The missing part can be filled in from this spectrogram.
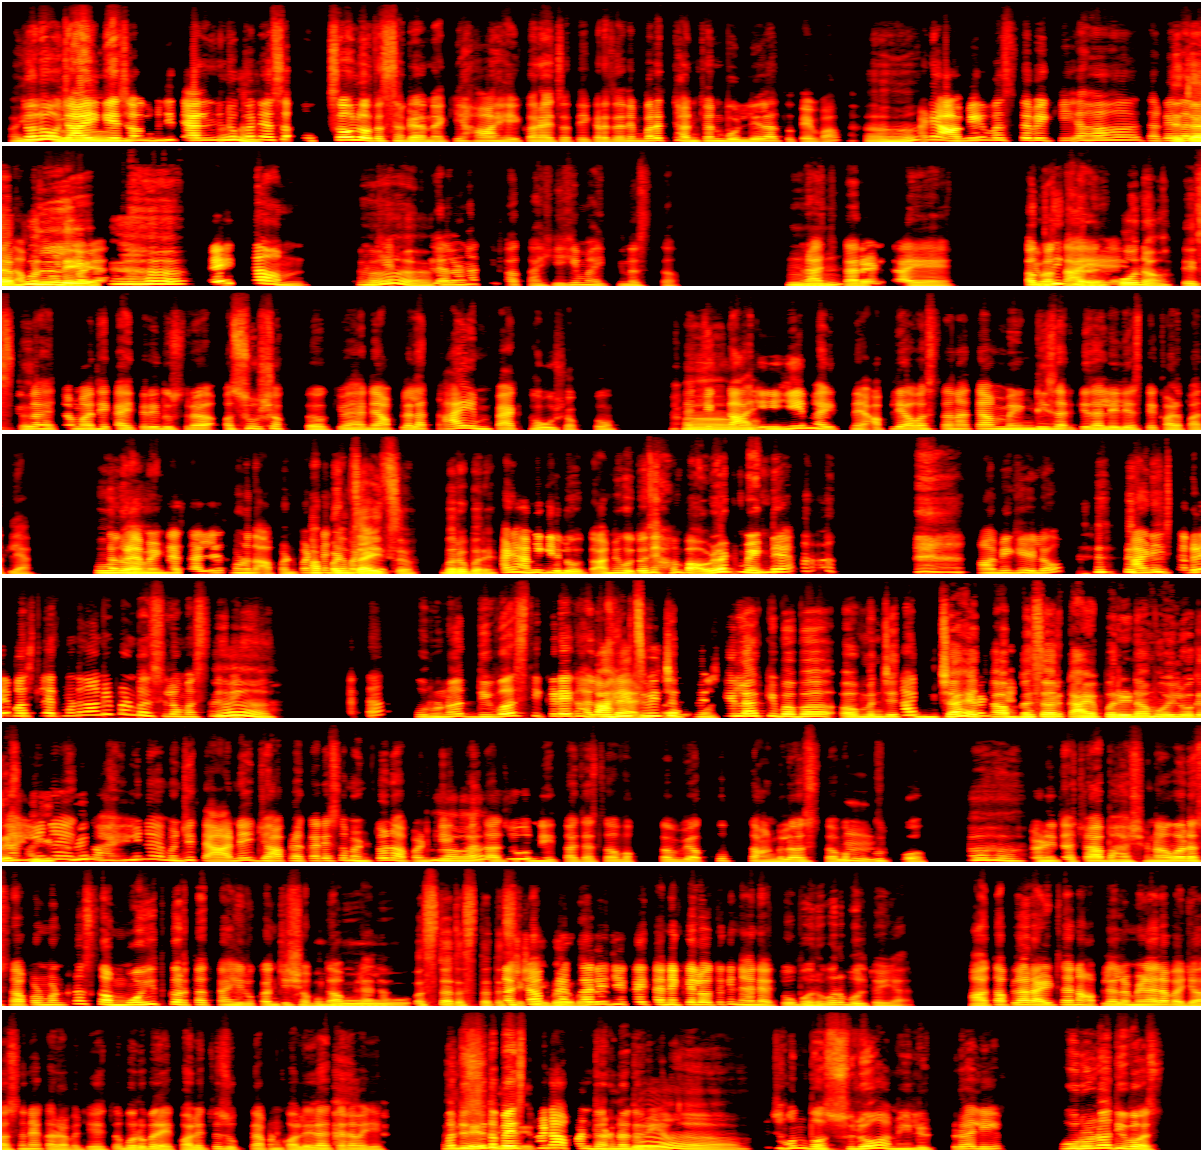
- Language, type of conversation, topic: Marathi, podcast, आई-वडिलांशी न बोलता निर्णय घेतल्यावर काय घडलं?
- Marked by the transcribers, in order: in Hindi: "चलो जायेंगे सब"; laugh; stressed: "एकदम"; tapping; in English: "इम्पॅक्ट"; laughing while speaking: "तेव्हा बावळट मेंढ्या"; laugh; chuckle; in English: "राइट्स"; other noise; in English: "धीस इस द बेस्ट वे"; drawn out: "अहां"; in English: "लिटरली"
